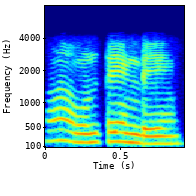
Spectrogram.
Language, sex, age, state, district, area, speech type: Telugu, male, 18-30, Andhra Pradesh, Anakapalli, rural, conversation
